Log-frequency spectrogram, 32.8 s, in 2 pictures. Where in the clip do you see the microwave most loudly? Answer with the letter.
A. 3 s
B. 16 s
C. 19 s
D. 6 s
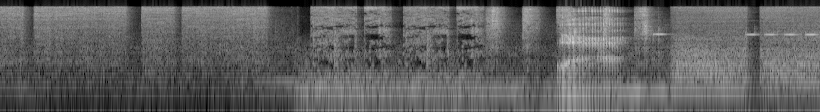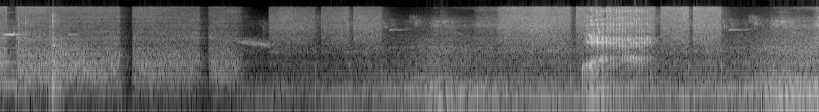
B.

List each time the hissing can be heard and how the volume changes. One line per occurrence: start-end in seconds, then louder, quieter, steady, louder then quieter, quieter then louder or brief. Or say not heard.
0.0-32.7 quieter then louder.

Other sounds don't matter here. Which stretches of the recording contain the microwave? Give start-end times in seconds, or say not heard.
12.8-17.9.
